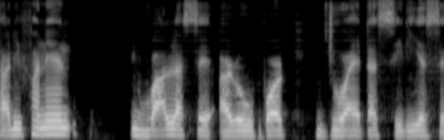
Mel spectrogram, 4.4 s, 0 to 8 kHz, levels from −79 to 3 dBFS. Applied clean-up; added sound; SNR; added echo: neural mask model DeepFilterNet 3.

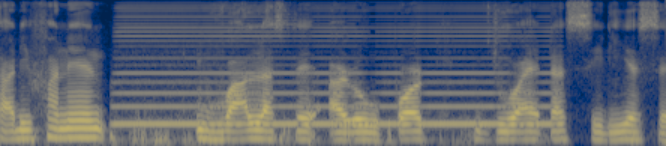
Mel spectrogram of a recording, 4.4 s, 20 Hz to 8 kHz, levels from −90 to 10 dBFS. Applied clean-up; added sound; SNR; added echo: neural mask model RNNoise.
